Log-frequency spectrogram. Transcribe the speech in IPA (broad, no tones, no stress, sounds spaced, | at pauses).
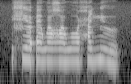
fʲ œ ʔ ɛ w œ ʁ œ w o ħ i mʲ ɯ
